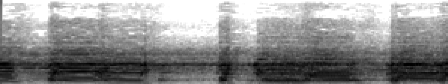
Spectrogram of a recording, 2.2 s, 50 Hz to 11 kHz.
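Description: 1967 Gibson SG Junior electric guitar played through a 1955 Fender tube amp, a riff of strummed chords that strike about every half second.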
